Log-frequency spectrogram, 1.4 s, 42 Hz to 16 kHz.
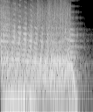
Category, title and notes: Sound effects > Experimental
destroyed glitchy impact fx -001
abstract, hiphop, percussion, laser, otherworldy, pop, edm, whizz, impacts, zap, lazer, idm, sfx, perc, crack, glitch, clap, glitchy, impact, experimental, snap, fx, alien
